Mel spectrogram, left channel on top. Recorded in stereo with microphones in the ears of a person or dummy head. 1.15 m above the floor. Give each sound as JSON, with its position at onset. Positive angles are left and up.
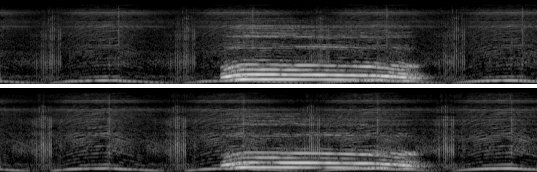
{"t": 2.2, "sound": "a shout", "side_deg": 30, "distance_m": 0.8}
